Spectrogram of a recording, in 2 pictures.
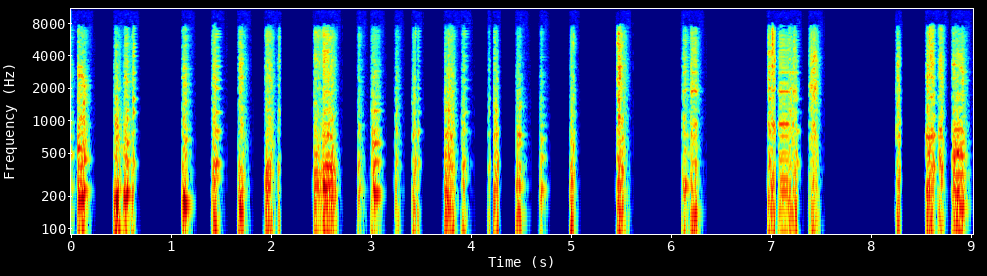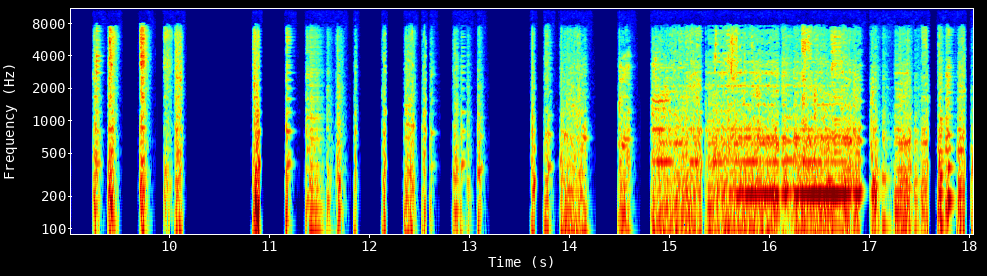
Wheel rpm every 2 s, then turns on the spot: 0, 0, 0, 0, 0, 0, 0, 0, 0.
none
